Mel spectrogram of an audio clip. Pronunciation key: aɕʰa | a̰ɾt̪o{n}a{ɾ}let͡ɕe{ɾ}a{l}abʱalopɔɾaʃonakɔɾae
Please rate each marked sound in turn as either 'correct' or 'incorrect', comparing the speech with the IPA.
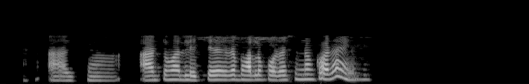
incorrect: m, correct, correct, incorrect: ɾ

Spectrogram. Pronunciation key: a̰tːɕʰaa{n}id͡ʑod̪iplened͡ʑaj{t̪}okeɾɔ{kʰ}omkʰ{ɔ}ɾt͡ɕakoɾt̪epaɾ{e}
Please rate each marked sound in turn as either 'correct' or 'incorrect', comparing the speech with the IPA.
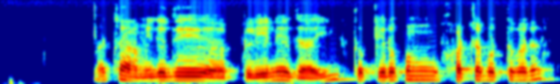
incorrect: m, correct, incorrect: k, correct, correct

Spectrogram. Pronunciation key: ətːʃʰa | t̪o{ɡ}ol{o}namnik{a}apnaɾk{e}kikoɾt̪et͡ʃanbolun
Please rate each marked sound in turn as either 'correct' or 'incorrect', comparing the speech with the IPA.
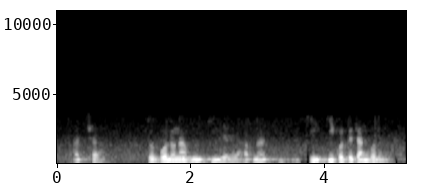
incorrect: b, incorrect: u, incorrect: i, incorrect: i

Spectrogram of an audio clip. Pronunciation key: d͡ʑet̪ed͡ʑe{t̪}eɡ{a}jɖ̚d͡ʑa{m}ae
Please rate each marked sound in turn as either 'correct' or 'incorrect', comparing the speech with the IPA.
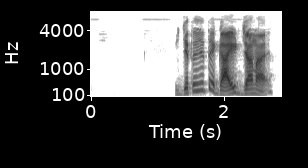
correct, correct, incorrect: n

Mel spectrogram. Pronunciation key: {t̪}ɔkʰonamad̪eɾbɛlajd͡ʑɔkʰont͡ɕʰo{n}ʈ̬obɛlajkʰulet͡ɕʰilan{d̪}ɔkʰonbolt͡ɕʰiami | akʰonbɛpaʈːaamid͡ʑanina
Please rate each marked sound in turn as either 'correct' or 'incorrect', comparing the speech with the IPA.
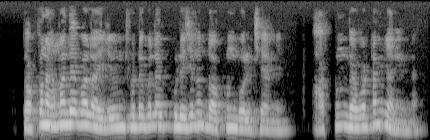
correct, incorrect: none, incorrect: t̪

